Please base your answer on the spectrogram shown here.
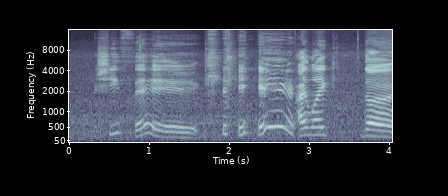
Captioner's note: laughs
